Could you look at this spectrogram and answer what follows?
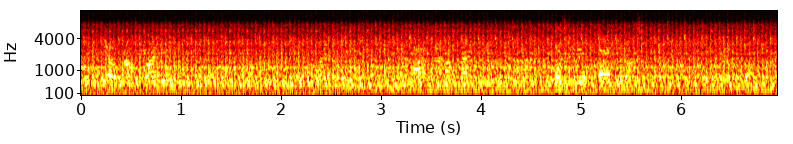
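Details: Office-owned diesel tractor that would not start because the battery was not charging, after charging-system repair: quiet, steady idle with even clatter, no stumbles or odd noises; running normally.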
